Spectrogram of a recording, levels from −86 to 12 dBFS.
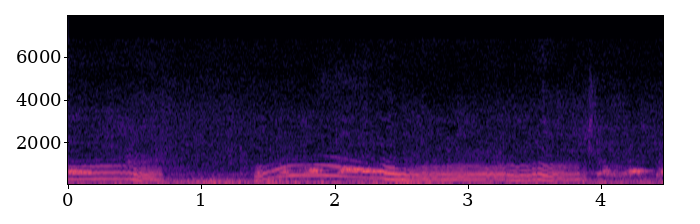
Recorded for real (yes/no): no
